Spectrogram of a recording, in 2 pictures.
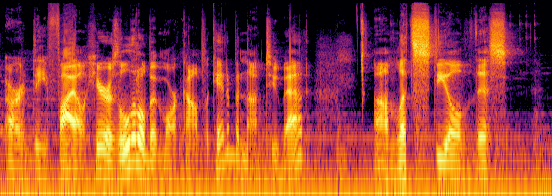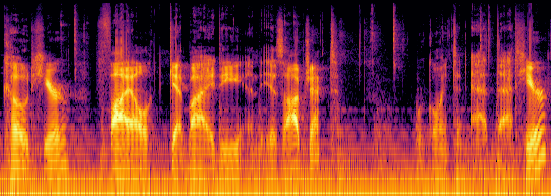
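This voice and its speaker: A man with a low-pitched, strikingly bright and forward voice leads a software tutorial. He explains each step conversationally while he works, in an informal screencast style. Faint music can be heard with the voice. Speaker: software developer giving a coding tutorial.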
